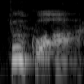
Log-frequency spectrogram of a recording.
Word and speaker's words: Fuqua: Marcus Fuqua.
